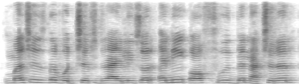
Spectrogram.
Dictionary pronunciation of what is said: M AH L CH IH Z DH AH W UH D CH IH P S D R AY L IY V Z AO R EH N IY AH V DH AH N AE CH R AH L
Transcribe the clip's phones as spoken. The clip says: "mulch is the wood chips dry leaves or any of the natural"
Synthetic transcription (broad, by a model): M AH L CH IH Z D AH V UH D SH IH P S D R AY L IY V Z AO R EH N IY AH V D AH N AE CH R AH L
